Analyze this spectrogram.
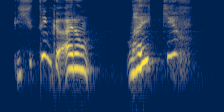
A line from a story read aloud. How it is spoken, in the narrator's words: Steve says, his voice cracking on it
